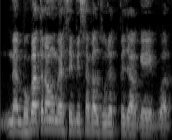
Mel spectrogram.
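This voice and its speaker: Teasing husband with faint background noise. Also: male voice, medium pitch, a little fast. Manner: teasing, mock-wistful, pleads for quiet. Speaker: vlogger playing husband in comic sketch. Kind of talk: scripted comic couple banter.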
